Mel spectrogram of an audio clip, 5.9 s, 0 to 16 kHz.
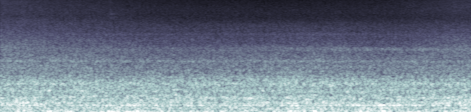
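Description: A Shinkansen 700 series bullet train pulling out of a station, its cars rolling past with a steady rumble and a few faint steady tones.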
